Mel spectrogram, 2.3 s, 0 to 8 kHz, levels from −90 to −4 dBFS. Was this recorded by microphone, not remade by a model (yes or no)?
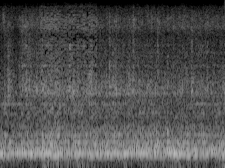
yes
